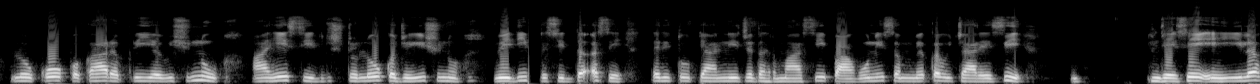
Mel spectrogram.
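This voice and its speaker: A man reciting the lament of a personified month that pleads with a god, in slow, chanted devotional verse. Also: fairly high pitch, mellow, no room sound.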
